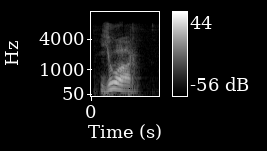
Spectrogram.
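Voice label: "юӧр", Komi, male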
